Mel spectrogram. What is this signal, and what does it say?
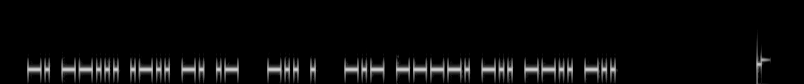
Morse code, heard as a keyed tone, about 28 wpm, 700 Hz. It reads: N7LNA DE K9DZD
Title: USA Callsign DE Callsign - 5 Characters - 28wpm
